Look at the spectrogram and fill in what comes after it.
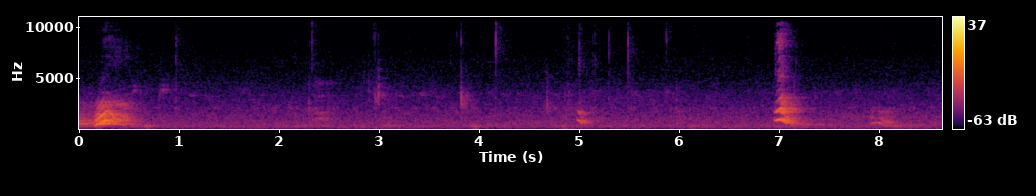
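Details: Golden Retriever litter puppies on a puppy cam, a few separate short sharp yips and squeaks spaced over several seconds against a quiet background, the loudest at the start and near seven seconds.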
